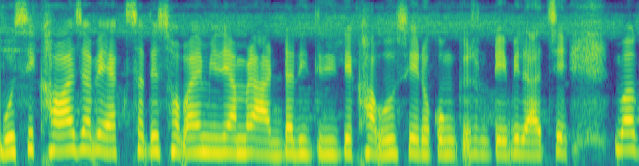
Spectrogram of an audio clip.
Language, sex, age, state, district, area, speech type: Bengali, female, 18-30, West Bengal, Paschim Medinipur, rural, spontaneous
